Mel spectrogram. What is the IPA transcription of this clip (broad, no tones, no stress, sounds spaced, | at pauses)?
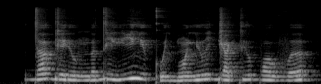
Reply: d ɐ ɡ e ɾʲ o ŋ ə d i j i lʲ e kʷʼ ɐ lʲ b ɔ̃ lʲ ʊ i̯ ɡʲ ɑ kʲ ʊ b ɔ u̯ v ə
